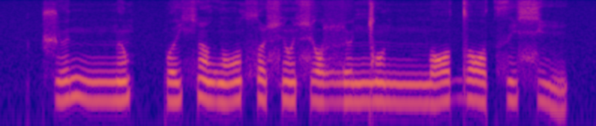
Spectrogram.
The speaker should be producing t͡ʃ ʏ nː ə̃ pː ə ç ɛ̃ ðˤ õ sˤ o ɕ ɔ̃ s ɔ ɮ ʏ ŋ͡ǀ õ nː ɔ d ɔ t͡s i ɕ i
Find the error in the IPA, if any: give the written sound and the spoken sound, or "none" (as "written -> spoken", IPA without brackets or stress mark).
s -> ɕ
